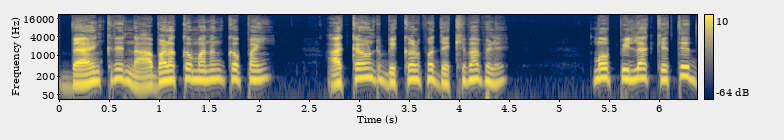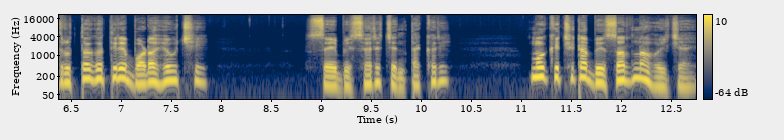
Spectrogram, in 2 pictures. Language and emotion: Odia, sad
